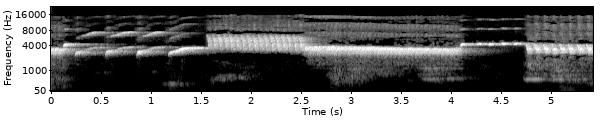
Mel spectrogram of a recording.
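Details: Belgian canary of the salsa type singing early in the morning: a run of short rising whistled notes about four per second, then a buzzy high rattle, a long steady rolling trill and a final bright buzz.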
